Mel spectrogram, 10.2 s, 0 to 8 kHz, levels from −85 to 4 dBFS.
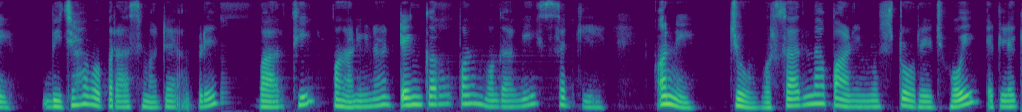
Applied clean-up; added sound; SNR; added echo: neural mask model DeepFilterNet 3.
